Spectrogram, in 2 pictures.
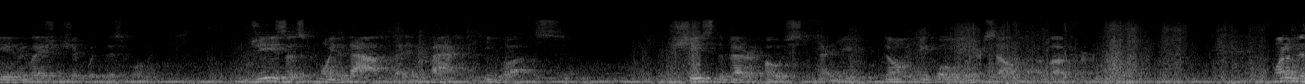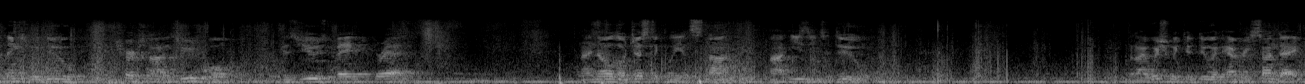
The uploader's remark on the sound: Recording quality is poor in the latter part of the sermon.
